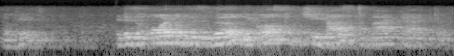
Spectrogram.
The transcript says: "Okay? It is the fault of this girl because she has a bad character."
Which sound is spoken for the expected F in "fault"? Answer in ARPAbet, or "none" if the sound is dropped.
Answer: P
